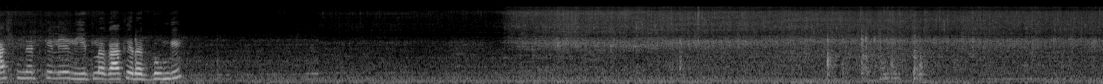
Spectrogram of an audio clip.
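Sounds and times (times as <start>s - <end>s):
chicken sizzling in a pan: 5.0s - 11.0s.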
